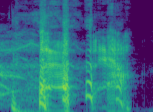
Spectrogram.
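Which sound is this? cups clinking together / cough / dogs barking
cough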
